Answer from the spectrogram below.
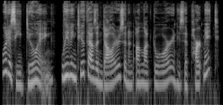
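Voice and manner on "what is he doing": ordinary delivery, nothing marked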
